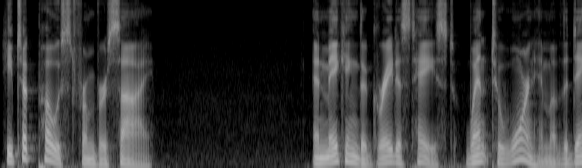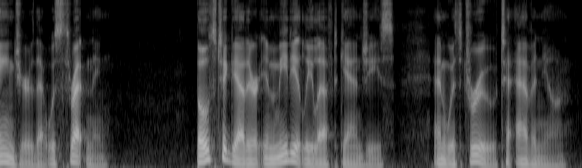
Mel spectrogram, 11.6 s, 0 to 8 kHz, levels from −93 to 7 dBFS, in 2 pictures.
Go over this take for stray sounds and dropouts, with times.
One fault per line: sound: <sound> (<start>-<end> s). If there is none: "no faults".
no faults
